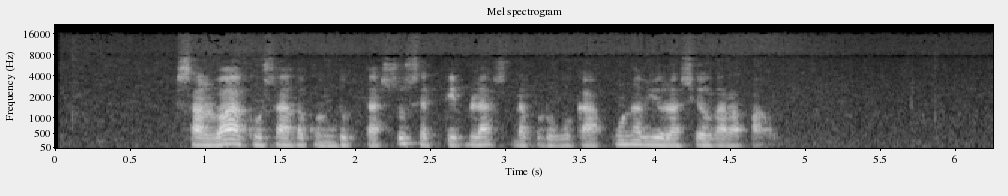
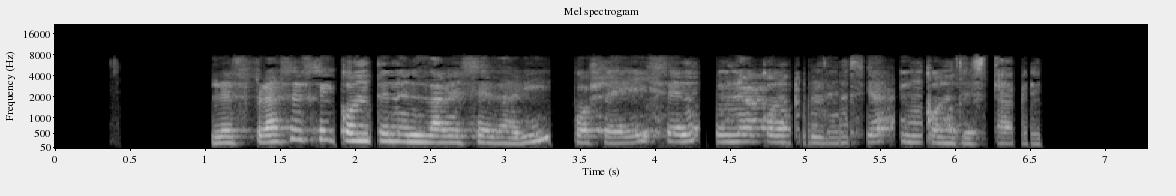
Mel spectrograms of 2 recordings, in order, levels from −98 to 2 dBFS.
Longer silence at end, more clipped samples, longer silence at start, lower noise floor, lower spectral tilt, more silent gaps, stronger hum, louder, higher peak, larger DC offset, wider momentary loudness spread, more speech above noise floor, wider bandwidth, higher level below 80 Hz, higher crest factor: first, 1.45 s vs 0.7 s; neither; second, 0.8 s vs 1.05 s; second, -55 dBFS vs under -90 dBFS; first, -5.5 dB/octave vs -3.5 dB/octave; second, none vs 3.33-3.46 s, 4.35-4.41 s; neither; first, -22 LUFS vs -32 LUFS; first, -2 dBFS vs -14 dBFS; neither; first, 14 LU vs 11 LU; second, 34 dB vs over 58 dB; first, 16.5 kHz vs 8.2 kHz; first, -56 dBFS vs -78 dBFS; about the same, 22 dB vs 20 dB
